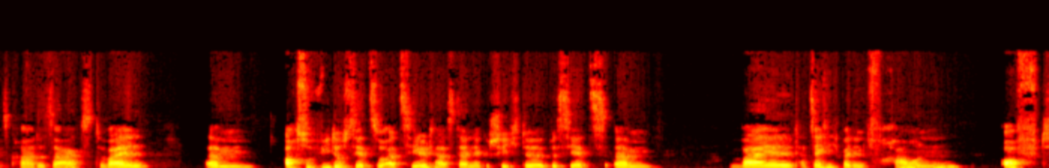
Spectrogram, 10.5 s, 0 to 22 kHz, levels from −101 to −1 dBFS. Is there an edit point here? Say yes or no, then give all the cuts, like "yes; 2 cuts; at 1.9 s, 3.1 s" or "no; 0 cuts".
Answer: no; 0 cuts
